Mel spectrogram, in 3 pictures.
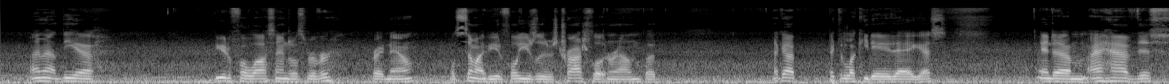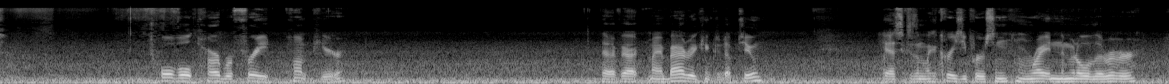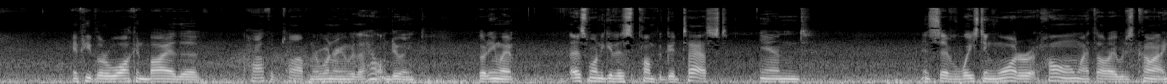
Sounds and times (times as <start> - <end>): Speech: 0.3 - 1.1, 2.1 - 6.6, 7.7 - 9.5, 10.4 - 11.8, 13.1 - 15.2, 17.6 - 19.4, 20.5 - 23.1, 24.1 - 27.6, 28.2 - 31.6, 32.6 - 35.0.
